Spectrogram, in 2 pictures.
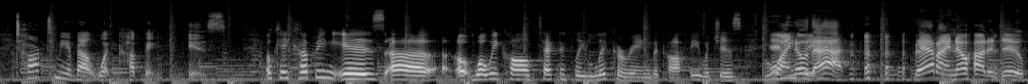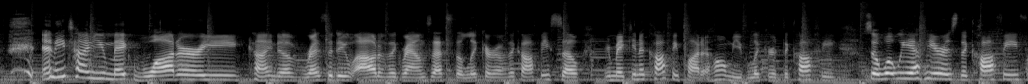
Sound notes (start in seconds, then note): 8.1 laughing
